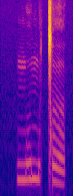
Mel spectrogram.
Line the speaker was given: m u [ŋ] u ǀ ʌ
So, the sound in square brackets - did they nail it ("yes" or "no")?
no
